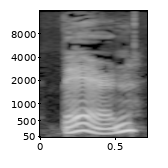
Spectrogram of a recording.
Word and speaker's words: Bern: A predator that isn't having much of an effect on prey these days is the bear, the symbol of Bern, which is pronounced Bern in German.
